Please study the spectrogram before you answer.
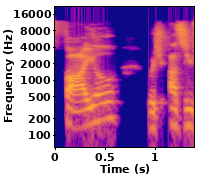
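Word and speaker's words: Ffeil: It's like file, as in like opening a file.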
